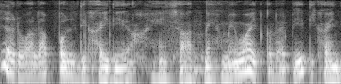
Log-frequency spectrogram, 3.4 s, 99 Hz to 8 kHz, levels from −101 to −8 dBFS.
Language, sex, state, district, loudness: Hindi, male, Himachal Pradesh, Shimla, -20 LUFS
